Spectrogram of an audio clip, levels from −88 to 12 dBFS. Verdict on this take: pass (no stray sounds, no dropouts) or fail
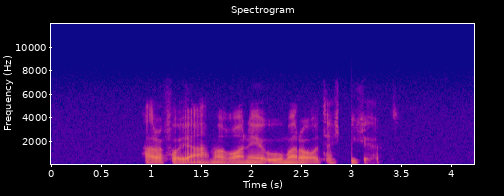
fail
